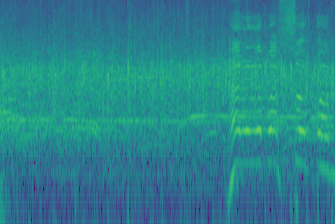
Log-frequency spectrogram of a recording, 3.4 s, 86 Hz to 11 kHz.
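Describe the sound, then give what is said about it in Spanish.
A large audience claps steadily in worship, praising God for thirty seconds, a dense wash of hands with cheering voices rising and swelling over the applause toward the end. “For the next 30 seconds, come on, let's clap our hands.”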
